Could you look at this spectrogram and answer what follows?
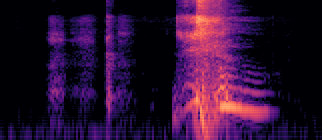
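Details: Pepper-triggered sneeze: a few quick catching inhales build up to one loud, forceful sneeze with a voiced tail.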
